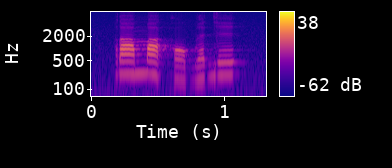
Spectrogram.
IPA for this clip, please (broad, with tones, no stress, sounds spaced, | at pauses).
ɾ a˦ m a˦˨ k ɔ˨ b ɛ˨˦ ɡ e˦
